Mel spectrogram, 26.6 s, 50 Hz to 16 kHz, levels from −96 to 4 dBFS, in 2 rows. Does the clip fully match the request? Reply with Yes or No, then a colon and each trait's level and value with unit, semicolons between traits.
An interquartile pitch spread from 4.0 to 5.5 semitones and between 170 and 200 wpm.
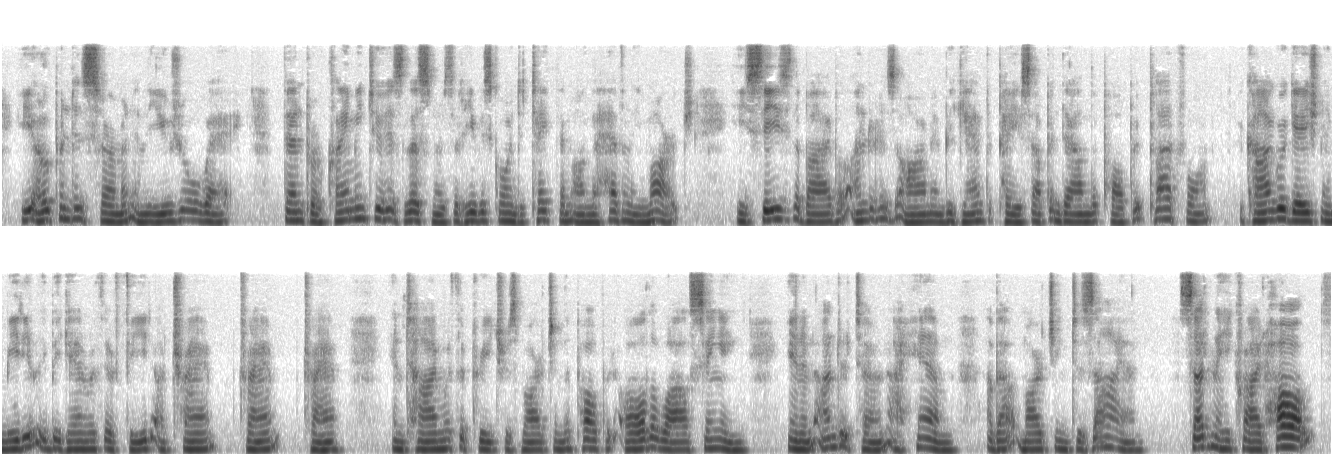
No: average, 2.8 semitones; average, 175 wpm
